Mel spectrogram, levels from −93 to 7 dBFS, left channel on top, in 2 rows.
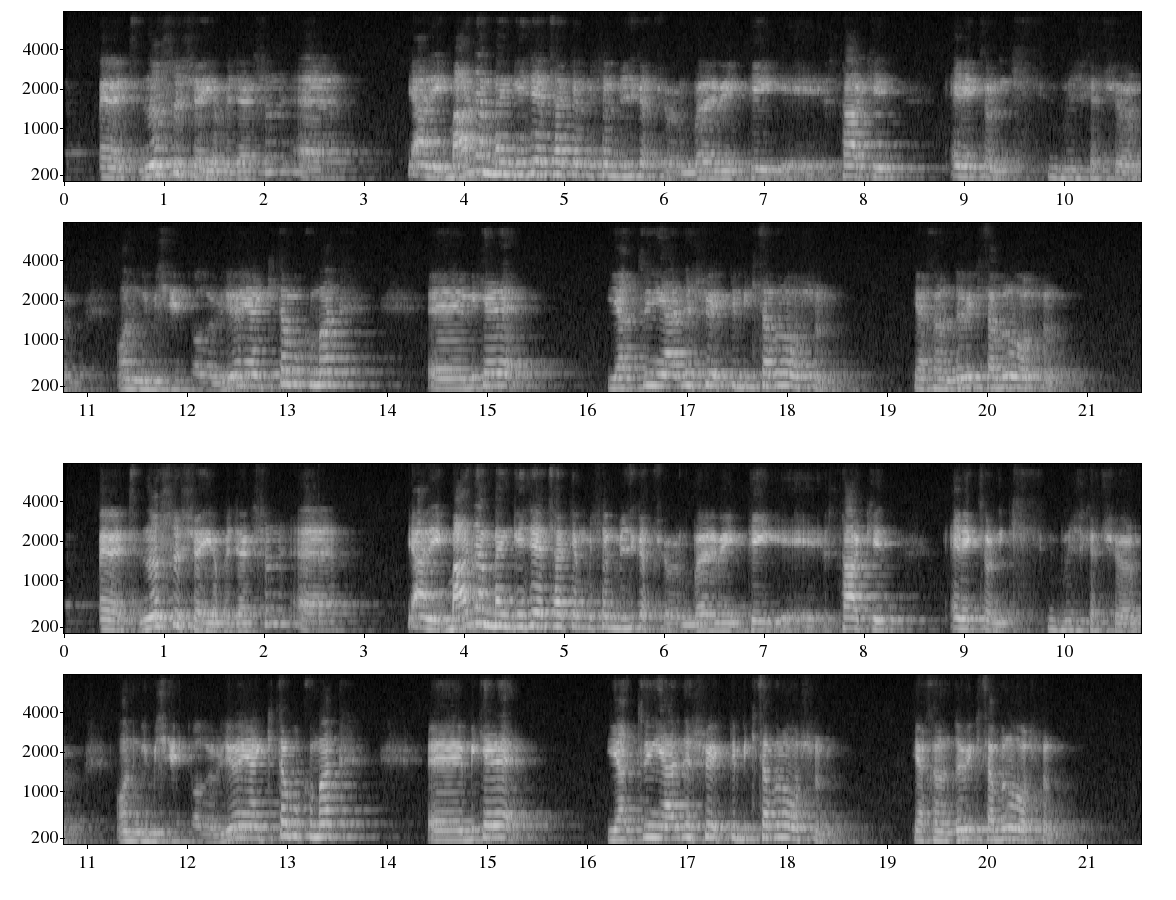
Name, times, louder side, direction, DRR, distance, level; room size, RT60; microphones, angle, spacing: voice 1, 0.3-2.7 3.4-8.3 8.9-10.8 11.3-13.7 14.0-14.1 14.4-15.4 16.2-18.4 19.3-20.6, right 4 dB, 50° right, 7 dB, 0.4 m, -23 dB
3.3 x 2.0 x 3.7 m, 0.89 s
head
